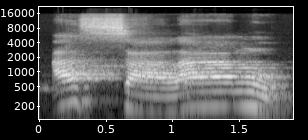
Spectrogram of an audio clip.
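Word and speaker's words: السلام: Assalamu bacanya bagaimana? Ulangi. Assalamu sin pada huruf sin. Jadi di situ ada tasydid.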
